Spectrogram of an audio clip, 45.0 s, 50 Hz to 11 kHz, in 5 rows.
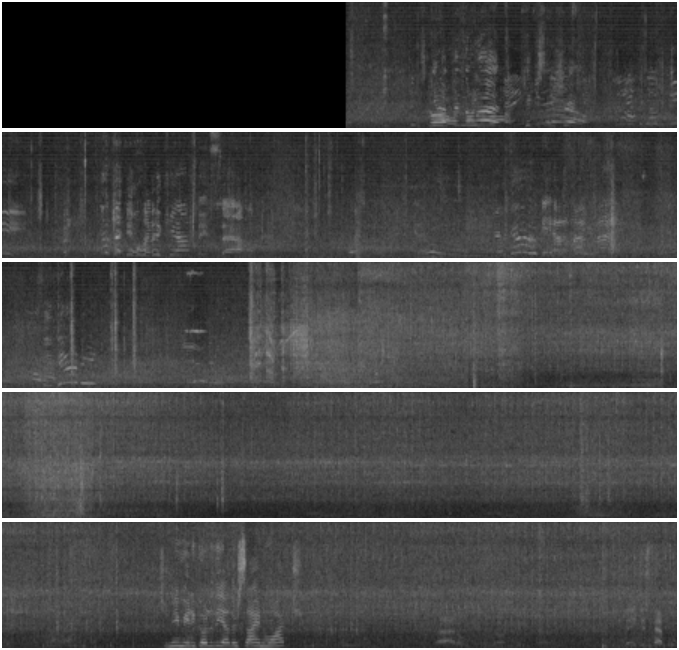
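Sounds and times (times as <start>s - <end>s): voices chatting: 4.8s - 27.2s, 28.2s - 45.0s
pickup truck engine running: 21.2s - 45.0s.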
